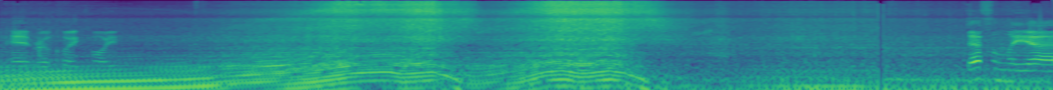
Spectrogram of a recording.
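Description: A Ford TT Lightning truck engine revs hard on a dyno, rising and falling through several loud sweeping pulls close by, with a brief sharp click near the end and short speech before and after.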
